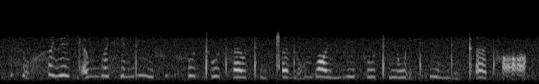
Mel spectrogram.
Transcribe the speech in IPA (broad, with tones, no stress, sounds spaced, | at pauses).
s ṵ˧ x h ə˥˩ lʲ ə˥˩ i̯ ɡʲ ɑ̰˧ u̯ m b ə˥˩ xʲ ə˧ n d i˥˩ f | h u˧ d tʼ u˧ tʰ ɜ˧ u̯ tʼ ḭ˥˩ ǁ ə˧ d ṵ˧ m b ɒ˥˩ i̯ m b i˥˩ h u˧ tʼ i˧ w ḭ˧ tʰ i˥˩ n d ḭ˥˩ kʼ ɜ˥˩ tʰ ɑ̰˧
